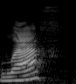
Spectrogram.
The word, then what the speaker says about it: laugh: short o sound cough in these words Au rather than having its normal sound of a will have a short a sound so we have laugh laughing and laughable notice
